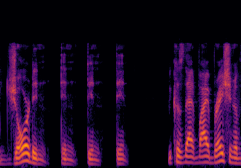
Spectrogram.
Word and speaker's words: Jordan: And again, it's the unstressed syllable with the N at the end, so there's no vowel. We just say din, right? He said Jordan. We say Jordan, din.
